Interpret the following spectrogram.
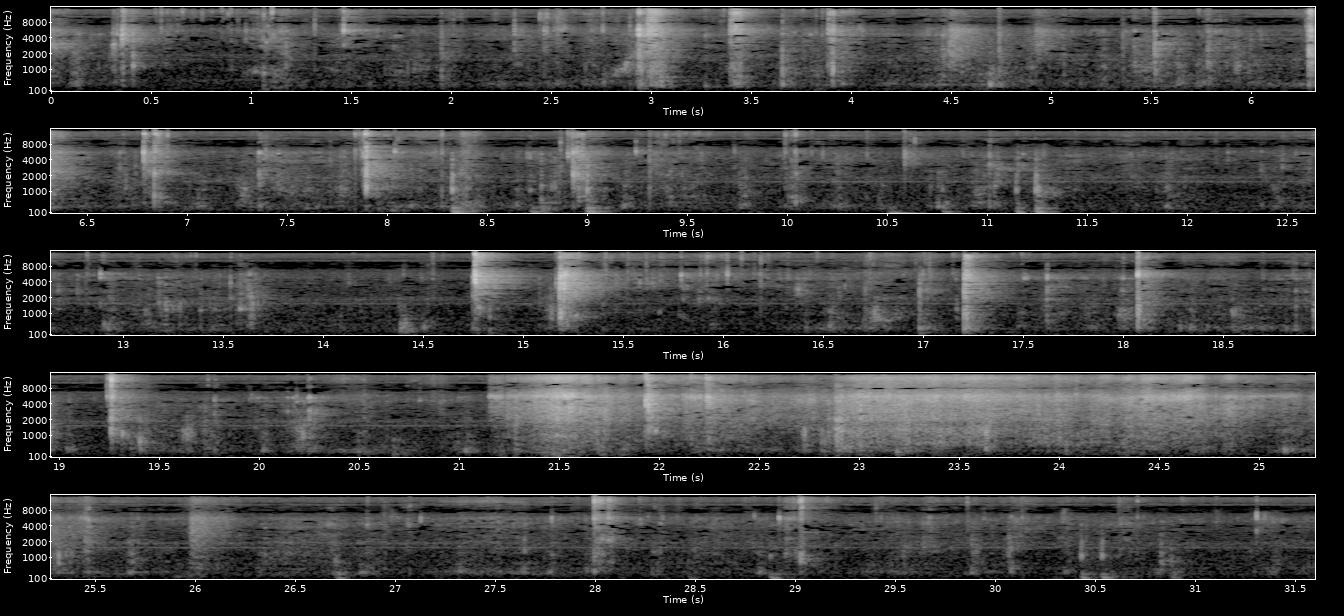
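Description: Close-miked chewing and biting of soup-coated chicken and fish, with many short, sharp wet mouth clicks scattered throughout. About two-thirds of the way in, a louder stretch of continuous noise lasts about four seconds.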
